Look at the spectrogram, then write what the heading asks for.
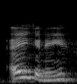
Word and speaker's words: agony: has a long eye itself on the contrary agony has a weak syllable next i want to show you some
